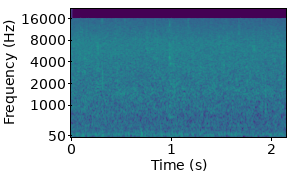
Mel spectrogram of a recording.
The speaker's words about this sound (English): The rain picks up, drowning out my voice.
